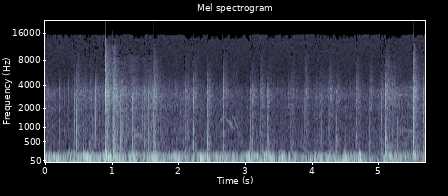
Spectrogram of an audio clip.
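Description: Aerial firework shells bursting in a dense volley: many sharp bangs in quick succession over a continuous low rumble, the loudest about a second in.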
